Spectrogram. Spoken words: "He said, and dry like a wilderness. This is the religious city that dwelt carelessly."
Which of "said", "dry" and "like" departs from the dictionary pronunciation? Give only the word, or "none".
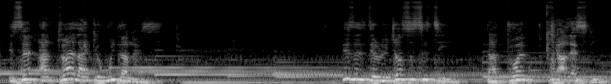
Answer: none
